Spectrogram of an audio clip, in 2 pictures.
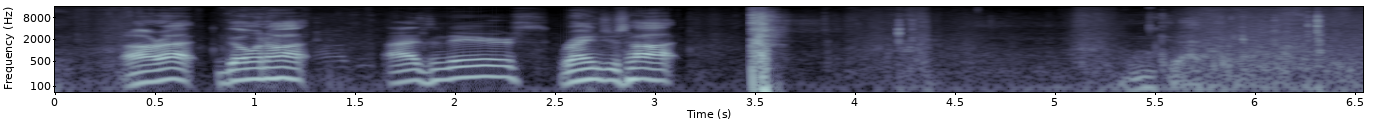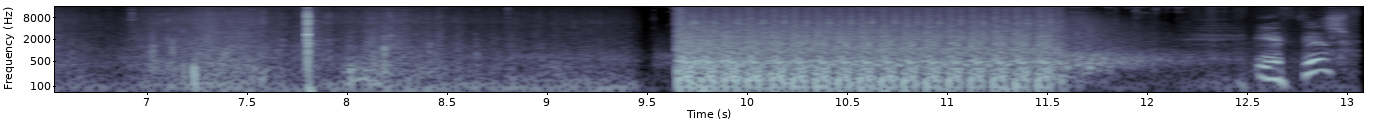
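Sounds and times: rifle shot: 3.5s - 3.8s, 9.7s - 12.2s
rapid burst of gunshots: 9.7s - 12.0s.

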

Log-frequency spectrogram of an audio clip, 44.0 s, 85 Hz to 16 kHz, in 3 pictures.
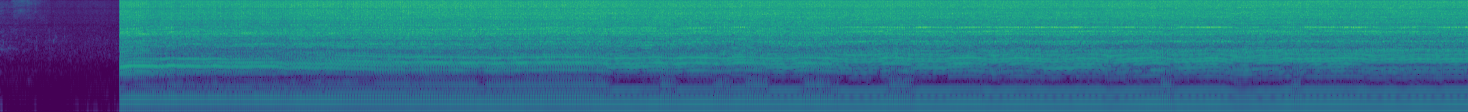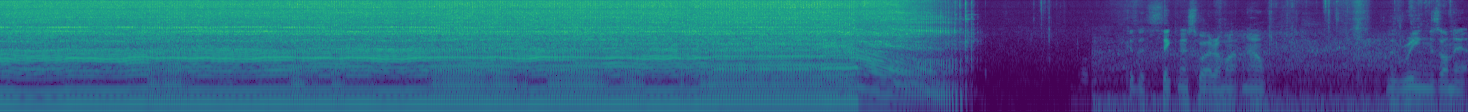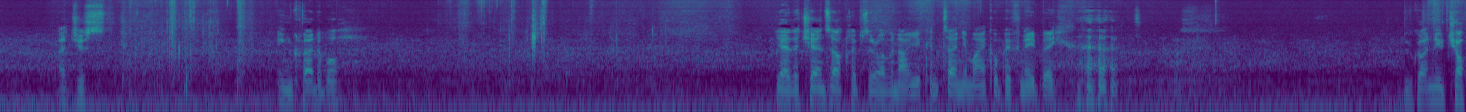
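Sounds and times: chainsaw cutting a log: 1.2s - 24.5s.

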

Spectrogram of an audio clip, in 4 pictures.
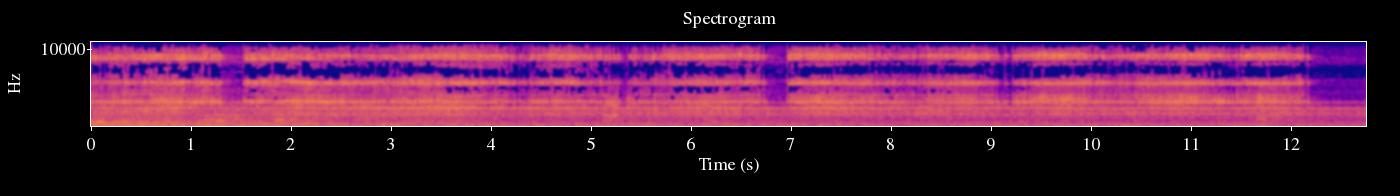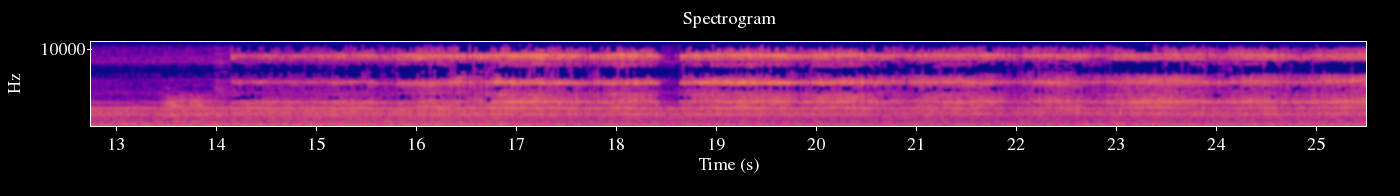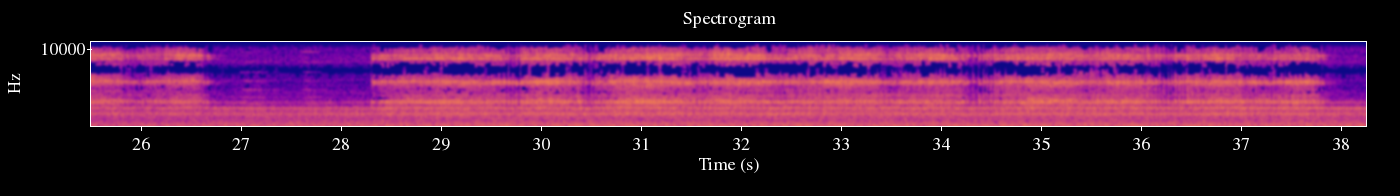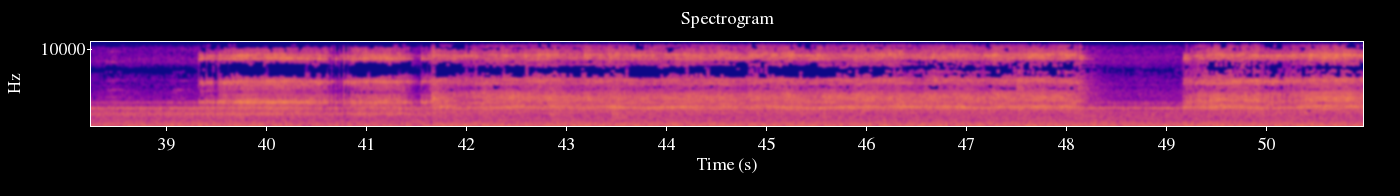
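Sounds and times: grinding wheel whine: 0.0s - 50.9s.

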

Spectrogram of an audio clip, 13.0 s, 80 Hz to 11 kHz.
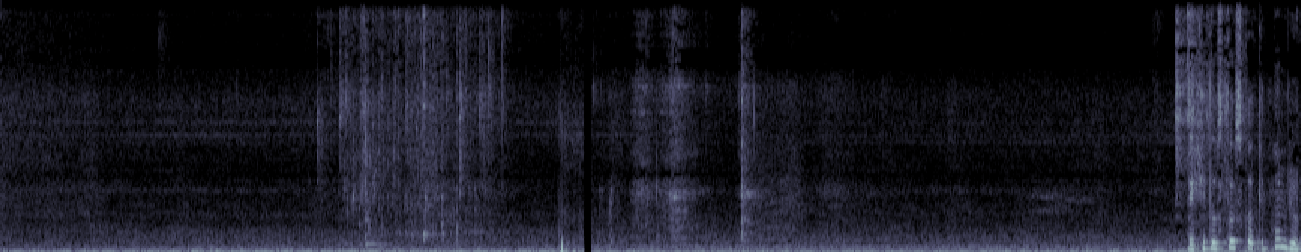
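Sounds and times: tea pouring into a mug: 3.2s - 5.0s.

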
